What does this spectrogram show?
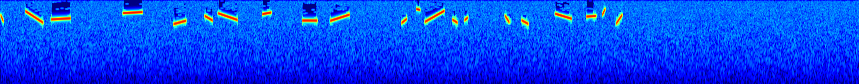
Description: Bird-like chirps. There is no code.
